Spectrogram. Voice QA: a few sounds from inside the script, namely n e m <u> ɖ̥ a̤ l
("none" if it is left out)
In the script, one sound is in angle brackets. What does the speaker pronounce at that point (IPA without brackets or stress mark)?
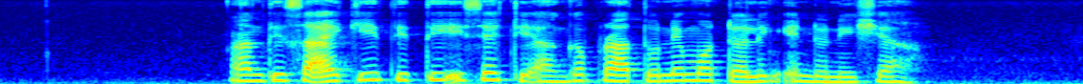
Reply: o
